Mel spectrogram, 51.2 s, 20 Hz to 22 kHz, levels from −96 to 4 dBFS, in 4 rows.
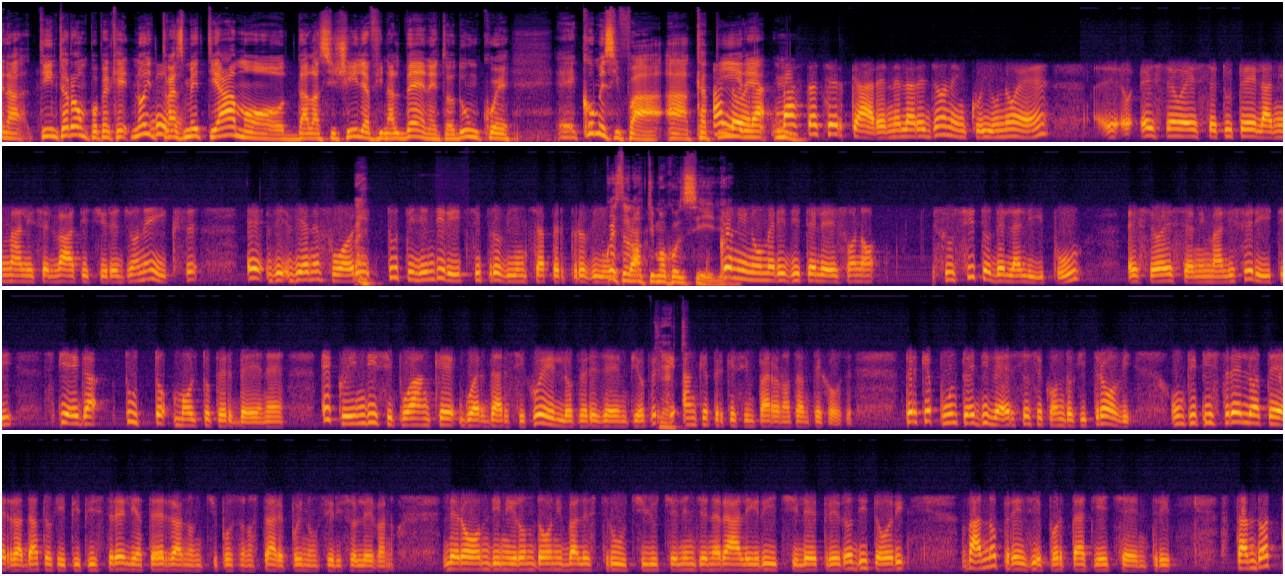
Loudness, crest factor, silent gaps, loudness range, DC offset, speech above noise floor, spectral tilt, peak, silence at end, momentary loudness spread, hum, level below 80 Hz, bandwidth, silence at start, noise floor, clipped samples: -18 LUFS; 18 dB; none; 5 LU; under 0.1%; 26 dB; -4.5 dB/octave; 0 dBFS; 0.1 s; 9 LU; none; -68 dBFS; 18 kHz; 0 s; -44 dBFS; under 0.1%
